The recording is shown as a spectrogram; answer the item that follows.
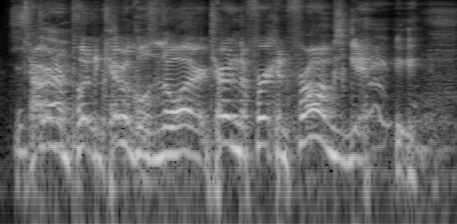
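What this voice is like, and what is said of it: Alex Jones impression. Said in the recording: “unless I'm doing Alex Jones. I can tap into that on the fly”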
